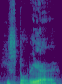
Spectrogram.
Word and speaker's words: historiē: of this medium of Historiā, or as he pronounced it, Historiē, which is derived from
